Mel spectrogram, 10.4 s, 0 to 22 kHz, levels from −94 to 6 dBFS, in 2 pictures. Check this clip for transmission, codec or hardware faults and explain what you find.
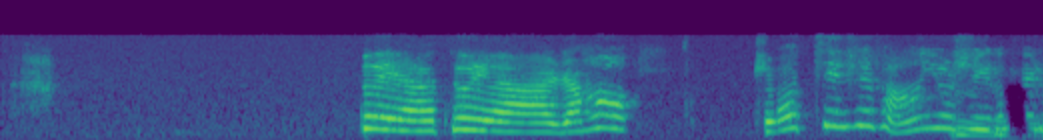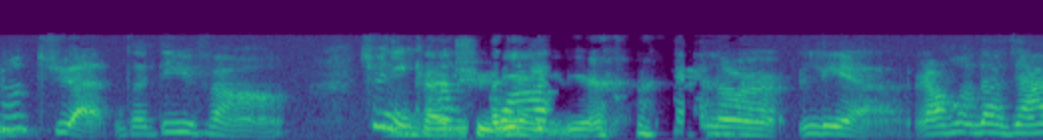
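Two call-processing faults are audible: echo leaking back into the speech and speech being ducked during overlapping talk. The band also stops at 8 kHz, which fits normal call microphone processing.

Echo leak occurs at 4.94–5.42 s, 7.47–7.73 s and 7.89–7.94 s. A copy of the voice played on the far-end loudspeaker arrives about 254 ms late, around 15 dB below the main speech at first and only about 5 dB below later. This is likely from a far-end echo canceller failing to remove its loudspeaker pickup.

Speech suppressed in double talk appears at 5.03–5.16 s, 7.32–8.03 s and 8.25–8.75 s. The speech dips by roughly 20 dB in the first instance and up to about 40 dB in the later two. The likely cause is an echo canceller mistaking overlapping talk for echo and attenuating everything.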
